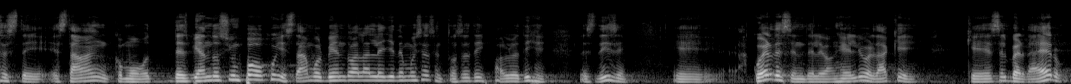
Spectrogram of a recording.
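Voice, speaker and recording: A man giving a church talk and reading Bible passages aloud in a measured way, often asking "right?". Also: a little high, mellow. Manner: measured, often tags "¿verdad?". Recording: long hall reverb.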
